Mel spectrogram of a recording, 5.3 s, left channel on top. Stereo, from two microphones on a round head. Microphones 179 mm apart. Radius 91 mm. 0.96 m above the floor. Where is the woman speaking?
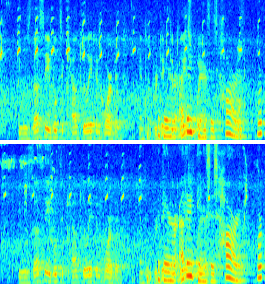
65° right (ahead or behind), 1.4 m.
